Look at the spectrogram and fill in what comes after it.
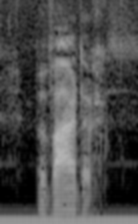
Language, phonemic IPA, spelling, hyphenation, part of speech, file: Dutch, /bəˈʋaːr.dər/, bewaarder, be‧waar‧der, noun, Nl-bewaarder.ogg
- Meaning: keeper, custodian, conservator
